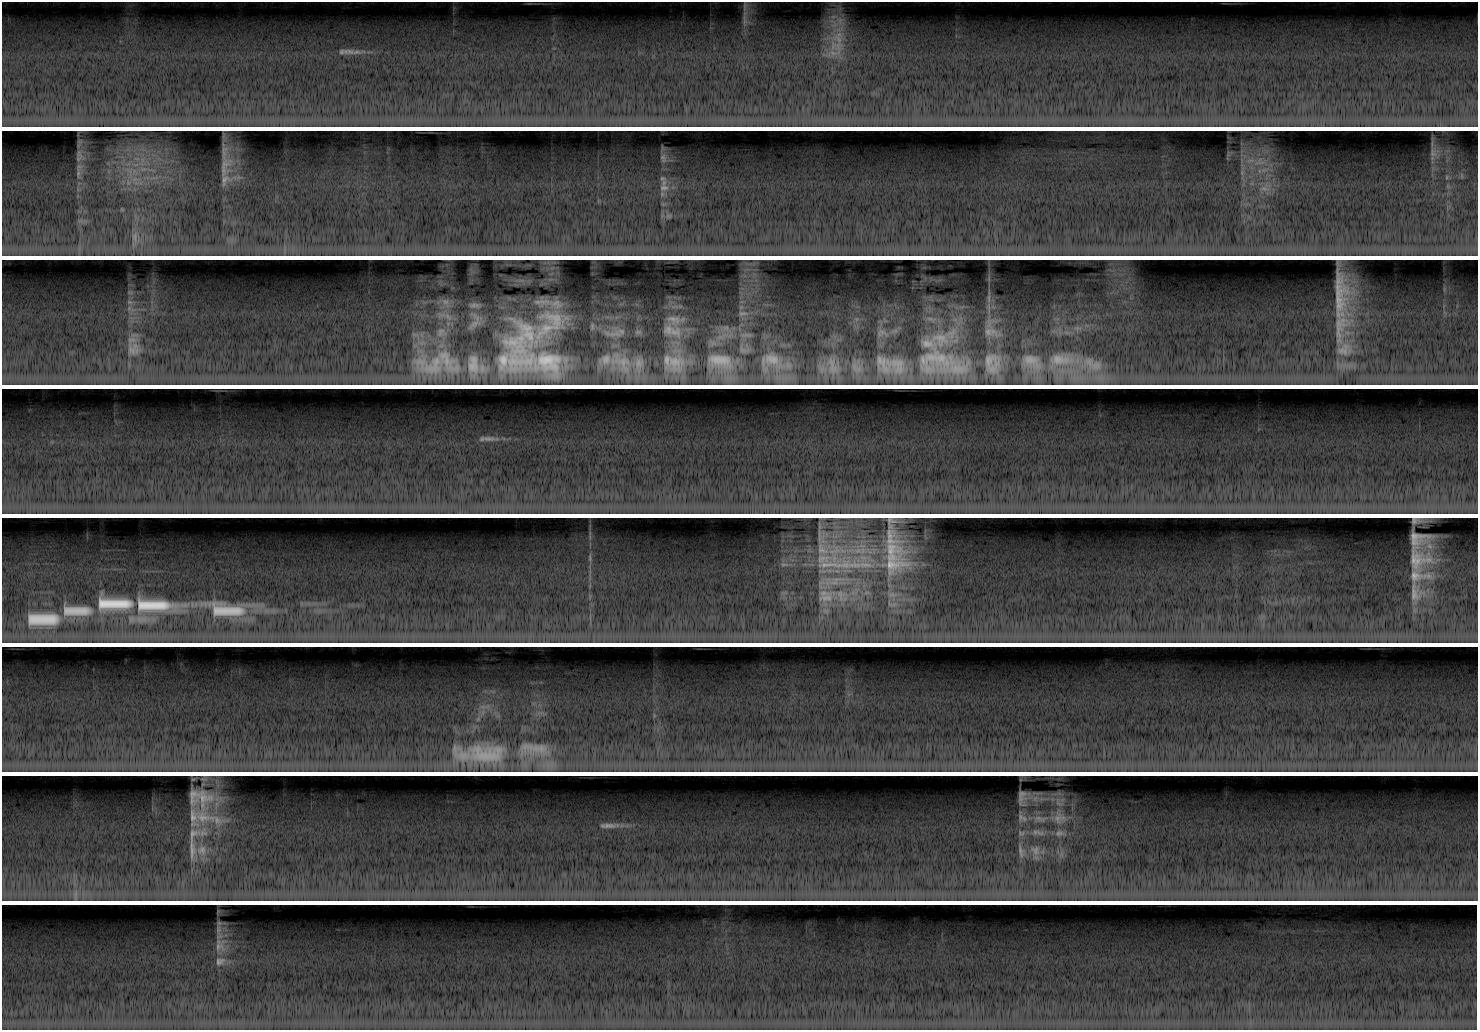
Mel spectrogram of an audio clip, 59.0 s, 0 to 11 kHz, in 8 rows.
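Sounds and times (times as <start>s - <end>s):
electronic beep jingle: 29.7s - 31.3s.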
